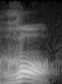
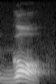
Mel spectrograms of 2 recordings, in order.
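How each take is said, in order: First: The 'gh' sound flows out with continuous friction. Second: The 'gh' sound is a hard 'g' stop. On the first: The speaker calls it right. "Harusnya dibaca gho" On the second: The speaker calls it wrong. "seringkali kesalahan go"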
